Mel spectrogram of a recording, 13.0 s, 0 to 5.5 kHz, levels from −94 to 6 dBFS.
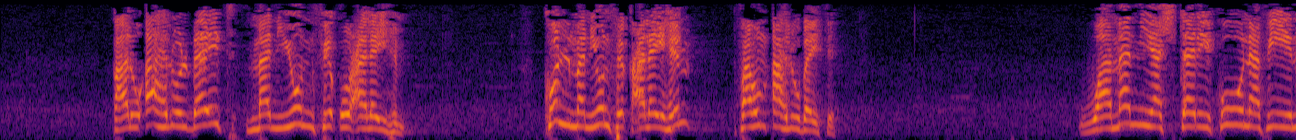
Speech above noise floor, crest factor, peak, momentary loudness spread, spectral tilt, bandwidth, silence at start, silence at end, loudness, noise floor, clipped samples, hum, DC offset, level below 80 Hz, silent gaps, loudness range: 38 dB; 18 dB; -8 dBFS; 8 LU; -5.5 dB/octave; 5.2 kHz; 1.15 s; 0 s; -24 LUFS; -63 dBFS; under 0.1%; none; under 0.1%; -52 dBFS; none; 6 LU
